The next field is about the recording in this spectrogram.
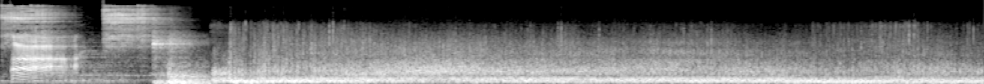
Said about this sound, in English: This rocket ship is breaking away from the Earth with the speed of light, right into the path of the new planet.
